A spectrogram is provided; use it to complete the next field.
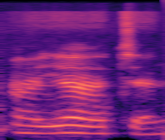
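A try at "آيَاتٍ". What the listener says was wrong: You're making it too long. Is there an alif there? Yatin. Is this a combination? Because the combination needs to be atin. So that's just straight jar. That's just easy jar.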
